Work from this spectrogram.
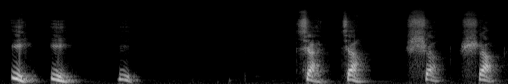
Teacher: जिह्वा है वो तालु तरफ थोड़ा भागता, जिह्वा का आगे का भाग तालु तरफ भागता है।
